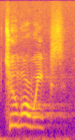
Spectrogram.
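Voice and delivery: fighting tears as he retells it; emotional. Real, not acted. Retelling his ultimatum to his wife, close to tears. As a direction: voice cracking high with held-back tears. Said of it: "I'm sorry, I'm so emotional".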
